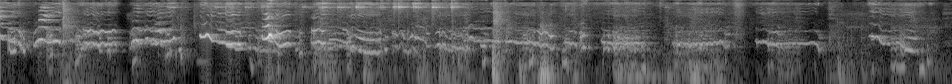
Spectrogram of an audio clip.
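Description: Twenty-day-old Dalmatian puppies whimper and yip in a continuous, high-pitched chorus, with small growls mixed in, close by and fairly loud throughout.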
